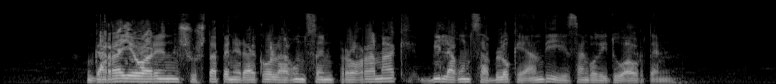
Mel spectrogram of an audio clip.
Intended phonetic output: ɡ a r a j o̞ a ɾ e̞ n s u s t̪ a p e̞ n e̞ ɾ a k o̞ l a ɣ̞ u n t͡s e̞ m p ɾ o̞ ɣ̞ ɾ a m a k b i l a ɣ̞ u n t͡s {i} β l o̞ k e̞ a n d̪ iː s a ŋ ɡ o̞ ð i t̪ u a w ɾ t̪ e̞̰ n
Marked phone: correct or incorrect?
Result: incorrect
